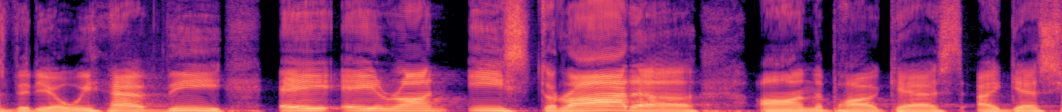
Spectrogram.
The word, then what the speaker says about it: Estrada: We have the Aon Estrada on the podcast. I guess you were supposed to pronounce his last name Estrada, not Arada like his daughter uh pronounces her own last name wrong.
